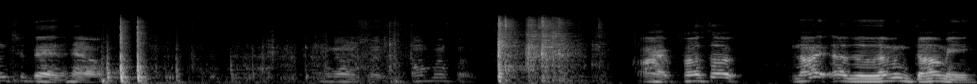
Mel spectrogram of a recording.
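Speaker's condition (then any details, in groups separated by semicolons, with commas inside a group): Ataxic cerebral palsy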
